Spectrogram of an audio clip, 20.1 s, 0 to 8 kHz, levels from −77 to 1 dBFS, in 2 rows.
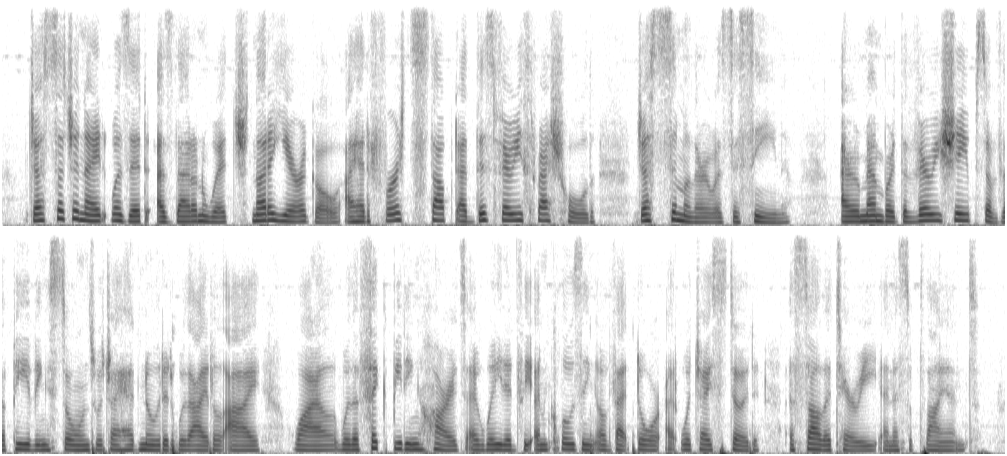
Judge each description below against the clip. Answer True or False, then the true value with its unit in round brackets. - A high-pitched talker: False (180 Hz)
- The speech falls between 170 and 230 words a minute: True (190 wpm)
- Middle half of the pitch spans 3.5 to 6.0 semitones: False (2.8 semitones)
